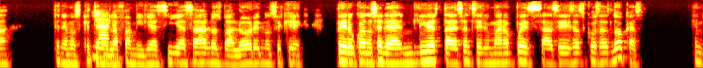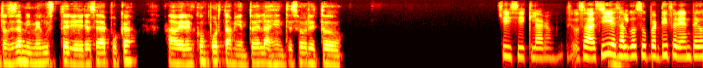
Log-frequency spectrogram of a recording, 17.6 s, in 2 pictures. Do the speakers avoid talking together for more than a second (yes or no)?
yes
